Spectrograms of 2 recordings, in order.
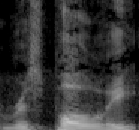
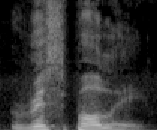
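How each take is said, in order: First: The stress falls on a later syllable. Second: The stress falls on the first syllable. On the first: The speaker calls it wrong. "not Rispoli" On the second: The speaker calls it right. "It's Risp"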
